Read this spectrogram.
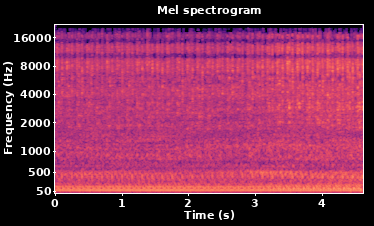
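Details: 1996 Dodge 2500 diesel idling cold, still burning off oil after turbo failure: low heavy clatter pulsing about 200 a minute, slightly uneven; shakes and idles rough cold with a tick, smoother once warm.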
